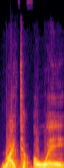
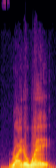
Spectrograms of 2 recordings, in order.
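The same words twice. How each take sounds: First: The T of right is a crisp, full T. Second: The T of right is softened toward a D. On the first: The speaker calls it wrong. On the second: The speaker calls it right.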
